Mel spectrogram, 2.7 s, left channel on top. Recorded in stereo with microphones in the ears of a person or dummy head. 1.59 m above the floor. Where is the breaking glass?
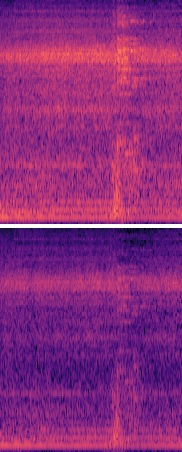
50° left (ahead or behind).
